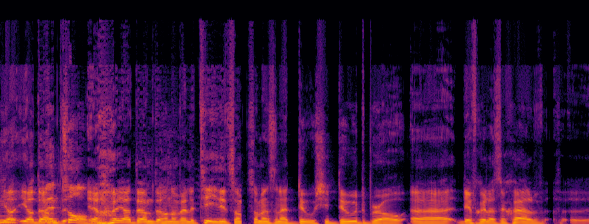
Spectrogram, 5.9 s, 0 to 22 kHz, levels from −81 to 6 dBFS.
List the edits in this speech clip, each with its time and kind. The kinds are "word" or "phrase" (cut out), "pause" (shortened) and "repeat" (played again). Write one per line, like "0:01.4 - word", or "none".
0:02.4 - word
0:04.8 - word

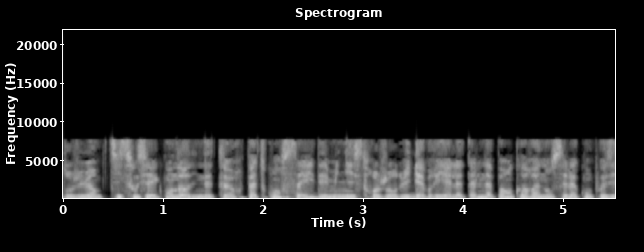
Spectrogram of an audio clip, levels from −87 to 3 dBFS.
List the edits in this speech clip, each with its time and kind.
none

